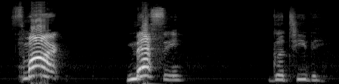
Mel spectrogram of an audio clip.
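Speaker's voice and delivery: gleeful; excited verdict. Real, not acted. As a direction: relish the drama. Reality tv verdict.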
